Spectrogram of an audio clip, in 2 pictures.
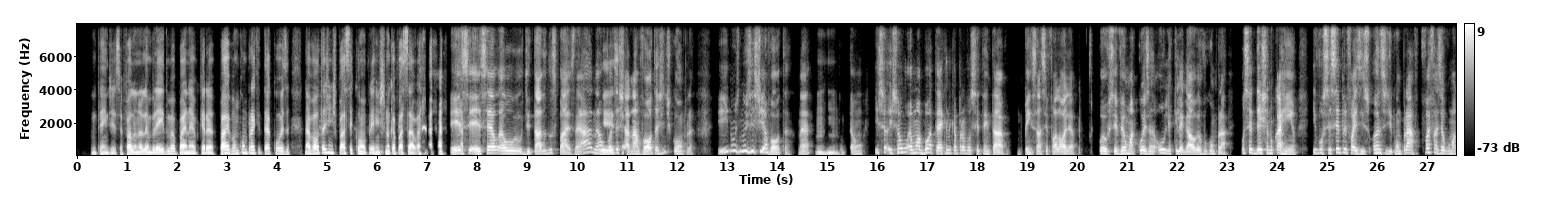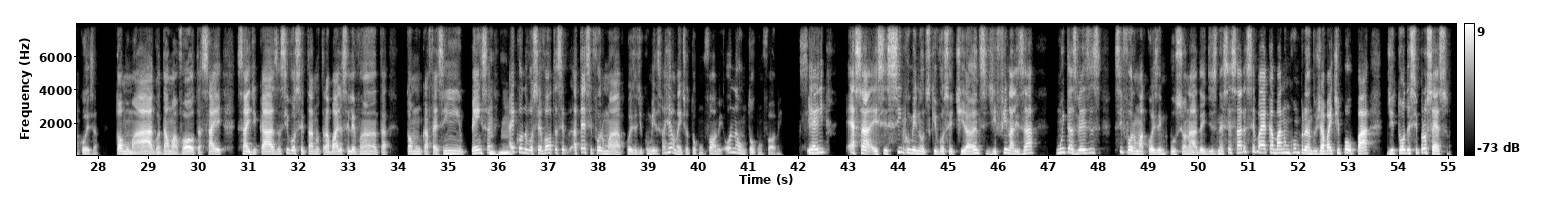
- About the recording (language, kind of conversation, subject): Portuguese, advice, Como posso parar de gastar dinheiro quando estou entediado ou procurando conforto?
- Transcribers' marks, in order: laugh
